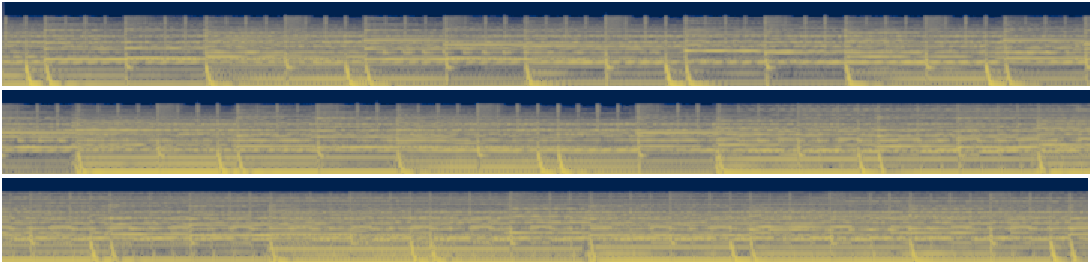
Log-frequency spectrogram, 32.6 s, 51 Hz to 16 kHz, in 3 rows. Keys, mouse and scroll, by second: 1.1 right click, 2.0 right click, 3.0 click, 3.1 click, 4.2 click, 4.2 click, 4.6 click, 4.7 double click, 5.2 right click, 5.4 right click, 6.6 scroll up 1, 7.4 click, 9.0 click, 11.7 middle click, 12.7 scroll up 1, 13.1 middle click, 17.5 click, 19.3 click, 20.7 click, 21.3 click, 22.3 click, 24.5 click, 25.0 scroll down 1, 25.9 middle click, 27.1 click, 27.9 middle click, 29.2 middle click, 30.1 middle click, 31.2 middle click, 32.2-32.6 scroll up 1.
